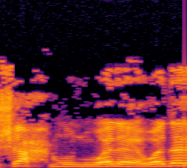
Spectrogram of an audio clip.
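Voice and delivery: plain

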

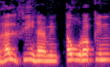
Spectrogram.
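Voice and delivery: ordinary talk

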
